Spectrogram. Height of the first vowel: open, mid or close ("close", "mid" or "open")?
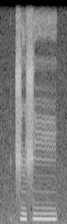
close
